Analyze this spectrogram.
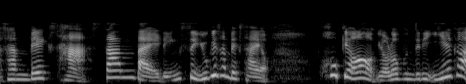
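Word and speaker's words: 三百零四: 우리 한국은 가운데 공 읽지 않지만 중국은 읽죠. 어떻게 읽어야 합니까, 여러분들? 그렇죠. 쌈바이 가운데 링스라고 읽으셔야 됩니다. 304. 쌈바이 링스.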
